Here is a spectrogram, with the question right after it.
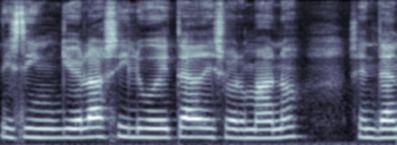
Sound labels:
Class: speech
